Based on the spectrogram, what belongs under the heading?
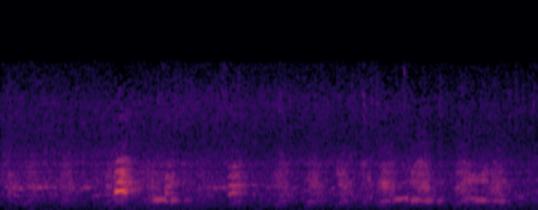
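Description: Birds calling: a run of short pitched calls, the loudest about one and a half seconds in.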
